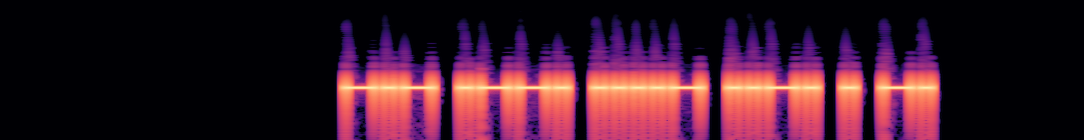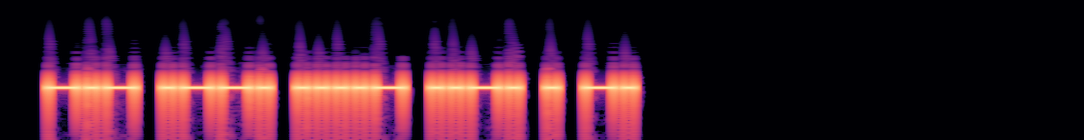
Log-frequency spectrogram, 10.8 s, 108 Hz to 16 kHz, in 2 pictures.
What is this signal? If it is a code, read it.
Morse code, heard as a keyed tone, about 25 wpm, 700 Hz. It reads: KP4FEN KP4FEN
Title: DXCC-100 Call Signs - 6 Characters - Repeated 2x - 25wpm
